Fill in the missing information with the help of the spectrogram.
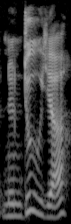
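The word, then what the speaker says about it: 'nduja: But there is a sausage called the Nunduja sausage. It's spelled apostrophe Nduga, and that sausage, well, it's really a salami technically, and it's spreadable, and it's very very spicy.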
